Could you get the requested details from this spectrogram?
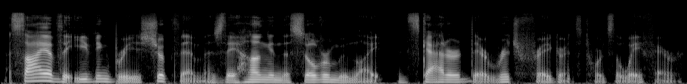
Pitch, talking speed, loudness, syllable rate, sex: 115 Hz, 200 wpm, -23 LUFS, 5.4 syllables/s, male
